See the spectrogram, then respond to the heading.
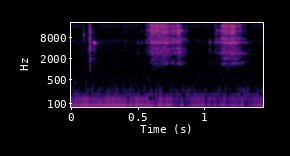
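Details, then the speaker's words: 2004–2008 GM instrument cluster gauge stepper motor, needle swept by hand: two short faint gear whirrs over low hum; audible gears mean a good motor, silence means bad; normal stepper gear noise. "this is a good one you can hear the gears moving inside so that's the good one and that's how you determine which ones are good which ones are bad"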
